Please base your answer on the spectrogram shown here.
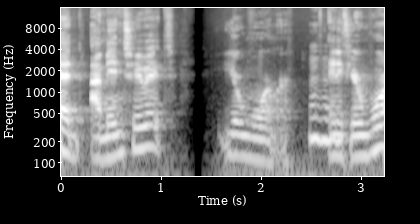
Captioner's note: laughs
